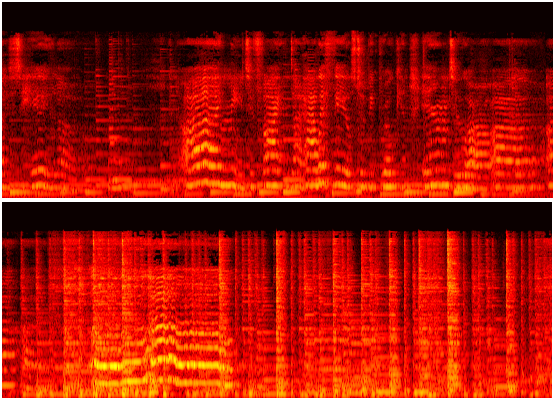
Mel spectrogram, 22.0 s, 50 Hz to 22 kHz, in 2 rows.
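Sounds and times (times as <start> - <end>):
woman singing wordless line: 0.0 - 1.8, 3.5 - 15.9
acoustic guitar strumming: 0.0 - 22.0.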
